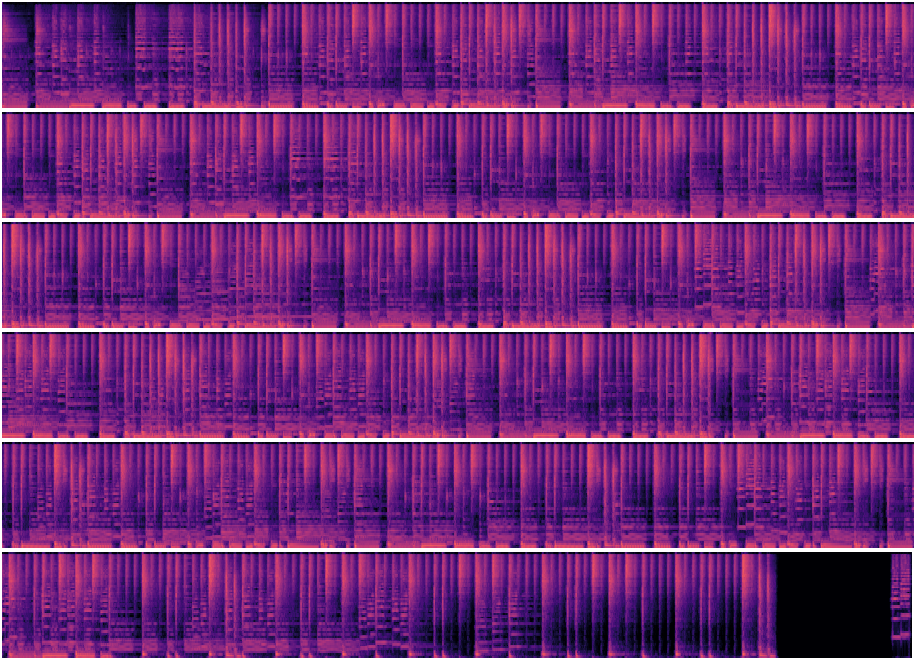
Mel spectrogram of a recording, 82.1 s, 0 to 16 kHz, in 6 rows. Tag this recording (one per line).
80s
bass
beat
comet
disco
drum
electronic
loop
portasound
pss170
retro
slide
snare
synth
techno
yamaha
